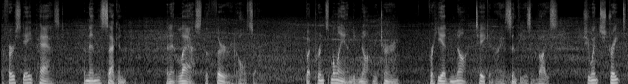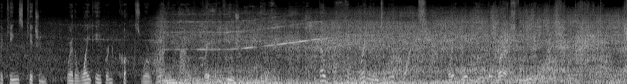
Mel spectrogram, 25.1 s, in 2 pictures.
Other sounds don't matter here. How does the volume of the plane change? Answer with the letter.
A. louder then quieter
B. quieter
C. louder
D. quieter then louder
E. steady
C.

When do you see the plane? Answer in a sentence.
You can hear the plane from 0.0 to 25.0 s.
